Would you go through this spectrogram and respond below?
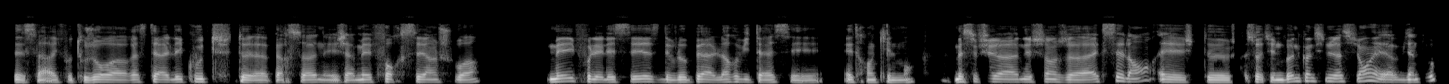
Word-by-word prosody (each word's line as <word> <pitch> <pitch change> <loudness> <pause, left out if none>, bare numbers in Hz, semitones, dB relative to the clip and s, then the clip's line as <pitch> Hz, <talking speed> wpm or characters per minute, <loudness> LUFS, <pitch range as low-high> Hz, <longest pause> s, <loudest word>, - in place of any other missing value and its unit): C'est 110 -2 +4
ça. 100 - 0
Il 105 - -1
faut 100 0 -4
toujours, 115 +1 +2
heu, 105 -1 -1
rester 110 +3 -1
à 110 -1 -1
l'écoute 120 +2 0
de - - +6
la 100 -1 +1
personne 110 +1 0
et 105 - -1
jamais 105 +2 +1
forcer 120 0 0
un 110 0 -2
choix, 110 +3 -2 0.7
mais 135 +4 +5
il 150 - -3
faut 145 -2 0
les 115 -2 +2
laisser 120 +3 0
se 115 - -12
développer 110 +1 +1
à 115 -2 -1
leur 115 +3 -2
vitesse 110 -2 -2
et 95 0 -2 0.3
et - - +5
tranquillement. 105 0 -1 0.4
Mais 120 - +7
ce 120 +3 -1
fut 130 +1 -1
un 120 -1 -1
échange, 120 -1 -1
heu, 110 0 +2
excellent 140 +5 -2
et 110 -2 +1
je - - -3
te 105 -1 +3
je - - +1
te - - -8
souhaite 120 -3 +1
une 105 0 +4
bonne 135 +5 +2
continuation 150 +1 -1
et 120 -9 +1
à 115 - +1
bientôt! 115 - -1
115 Hz, 205 wpm, -23 LUFS, 105-125 Hz, 0.7 s, Mais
